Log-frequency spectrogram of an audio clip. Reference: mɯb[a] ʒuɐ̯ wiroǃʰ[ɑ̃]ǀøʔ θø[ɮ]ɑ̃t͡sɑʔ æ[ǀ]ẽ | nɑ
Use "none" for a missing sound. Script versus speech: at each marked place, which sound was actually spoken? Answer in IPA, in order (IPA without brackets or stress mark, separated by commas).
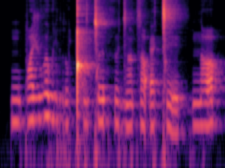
ɑ, ɑ̃, d͡z, ǀ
